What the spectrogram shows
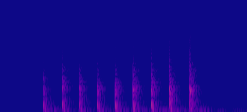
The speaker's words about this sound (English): It's been three hours since I arrived back to the hotel. Now someone's banging on my door.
